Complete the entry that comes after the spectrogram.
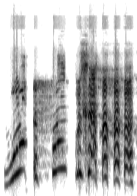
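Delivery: high, drawn-out baffled reaction; stretched-out, incredulous mimicry; mock disbelief. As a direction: imitate their stunned response, slow and high. Retelling the panel's stunned reaction.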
